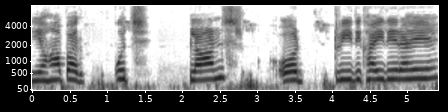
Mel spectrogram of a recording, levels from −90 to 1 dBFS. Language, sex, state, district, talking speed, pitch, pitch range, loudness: Hindi, female, Jharkhand, Sahebganj, 110 wpm, 290 Hz, 280-305 Hz, -18 LUFS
